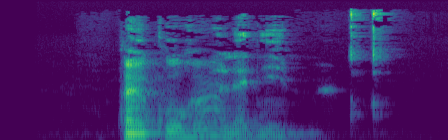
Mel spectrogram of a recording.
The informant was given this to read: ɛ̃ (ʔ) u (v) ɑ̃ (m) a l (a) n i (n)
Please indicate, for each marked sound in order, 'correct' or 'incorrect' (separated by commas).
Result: incorrect, incorrect, incorrect, correct, incorrect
